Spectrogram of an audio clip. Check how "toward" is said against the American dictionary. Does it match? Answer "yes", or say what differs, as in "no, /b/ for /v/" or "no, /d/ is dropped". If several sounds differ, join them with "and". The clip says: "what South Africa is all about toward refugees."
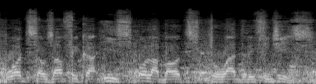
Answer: no, /w/ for /ɹ/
